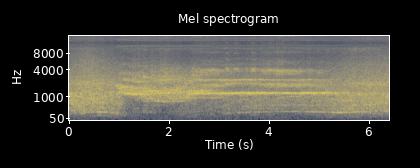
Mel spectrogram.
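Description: A car engine revs and roars nearby.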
